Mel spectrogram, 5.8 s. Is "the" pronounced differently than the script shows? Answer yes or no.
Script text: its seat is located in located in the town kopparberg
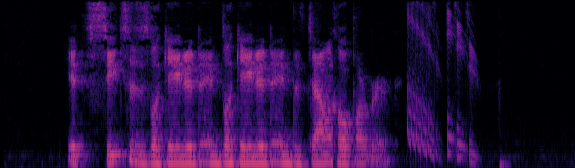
no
